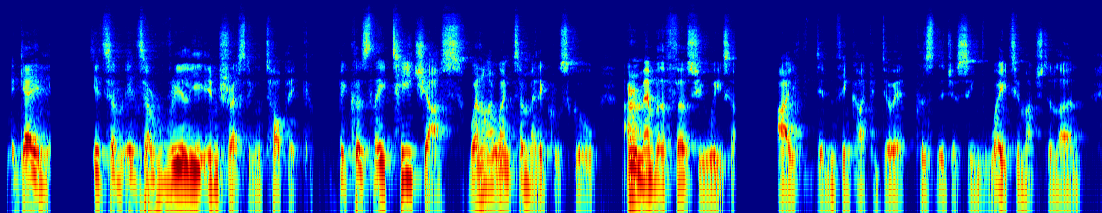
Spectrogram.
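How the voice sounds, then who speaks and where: A man with an English accent at a fairly quick pace. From England. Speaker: surgeon and medical tech founder. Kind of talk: interview.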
